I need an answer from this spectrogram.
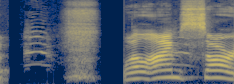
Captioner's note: sniffle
